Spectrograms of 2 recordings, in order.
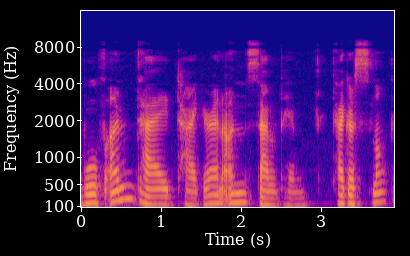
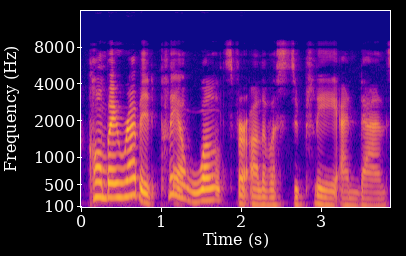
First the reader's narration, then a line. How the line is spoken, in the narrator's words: he growled politely-ish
